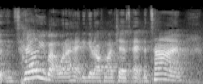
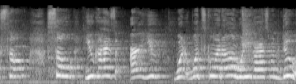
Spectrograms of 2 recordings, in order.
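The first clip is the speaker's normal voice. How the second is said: mock realtor; 9 semitones higher than usual. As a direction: stammer like a caught-out agent, pitched up. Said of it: "And she was like".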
